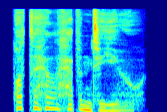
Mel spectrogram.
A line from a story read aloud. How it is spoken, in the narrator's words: Neil sighed with genuine sadness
